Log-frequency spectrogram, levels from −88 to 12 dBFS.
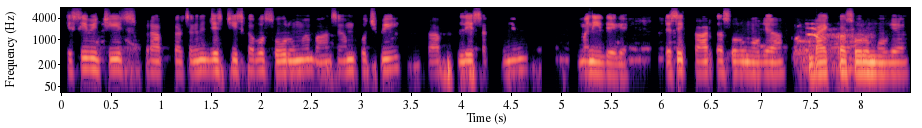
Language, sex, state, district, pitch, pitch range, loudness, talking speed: Hindi, male, Uttar Pradesh, Budaun, 135 Hz, 125-155 Hz, -19 LUFS, 240 wpm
